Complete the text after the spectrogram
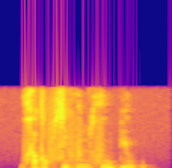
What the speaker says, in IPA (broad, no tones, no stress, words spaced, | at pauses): xʷɛdˤɛfsifur xʷɯw pʲuʔ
